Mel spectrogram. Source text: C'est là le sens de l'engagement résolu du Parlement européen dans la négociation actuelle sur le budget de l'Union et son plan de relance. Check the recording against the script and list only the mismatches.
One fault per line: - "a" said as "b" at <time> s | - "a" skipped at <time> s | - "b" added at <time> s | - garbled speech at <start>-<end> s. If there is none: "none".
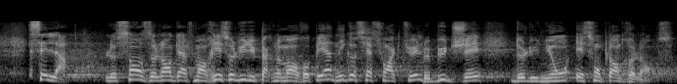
- "dans la" skipped at 3.3 s
- "sur" skipped at 4.3 s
